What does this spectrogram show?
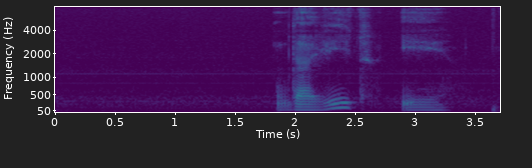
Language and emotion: Russian, sad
